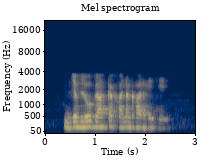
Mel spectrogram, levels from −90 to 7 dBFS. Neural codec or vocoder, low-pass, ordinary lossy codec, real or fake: codec, 24 kHz, 1.2 kbps, DualCodec; 3.6 kHz; MP3, 32 kbps; fake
